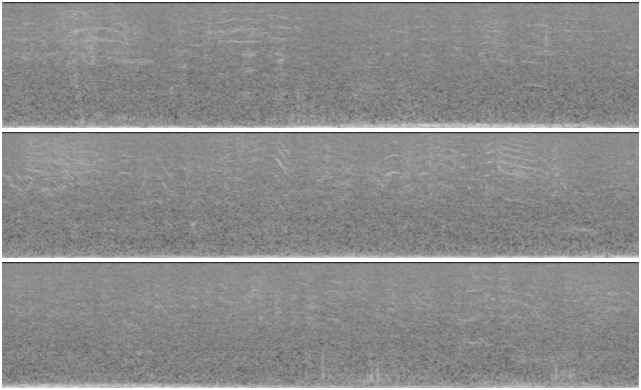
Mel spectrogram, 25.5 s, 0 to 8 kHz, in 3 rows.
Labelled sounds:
0.1	0.4	Pacific white-sided dolphin, 3.2 to 3.6 kHz
0.9	3.9	Pacific white-sided dolphin, 1.7 to 6.7 kHz
6.4	6.8	Pacific white-sided dolphin, 4.0 to 5.3 kHz
8.6	10.3	Pacific white-sided dolphin, 2.0 to 5.3 kHz
11.8	12.9	Pacific white-sided dolphin, 2.5 to 5.5 kHz
13.6	14.6	Pacific white-sided dolphin, 2.0 to 4.8 kHz
15.1	15.8	Pacific white-sided dolphin, 2.8 to 6.1 kHz
18.6	18.8	Pacific white-sided dolphin, 1.6 to 2.0 kHz
19.9	20.2	Pacific white-sided dolphin, 3.1 to 3.3 kHz
21.3	21.6	Pacific white-sided dolphin, 3.8 to 4.2 kHz
23.1	23.4	Pacific white-sided dolphin, 0.90 to 2.2 kHz
25.0	25.3	Pacific white-sided dolphin, 2.5 to 4.1 kHz

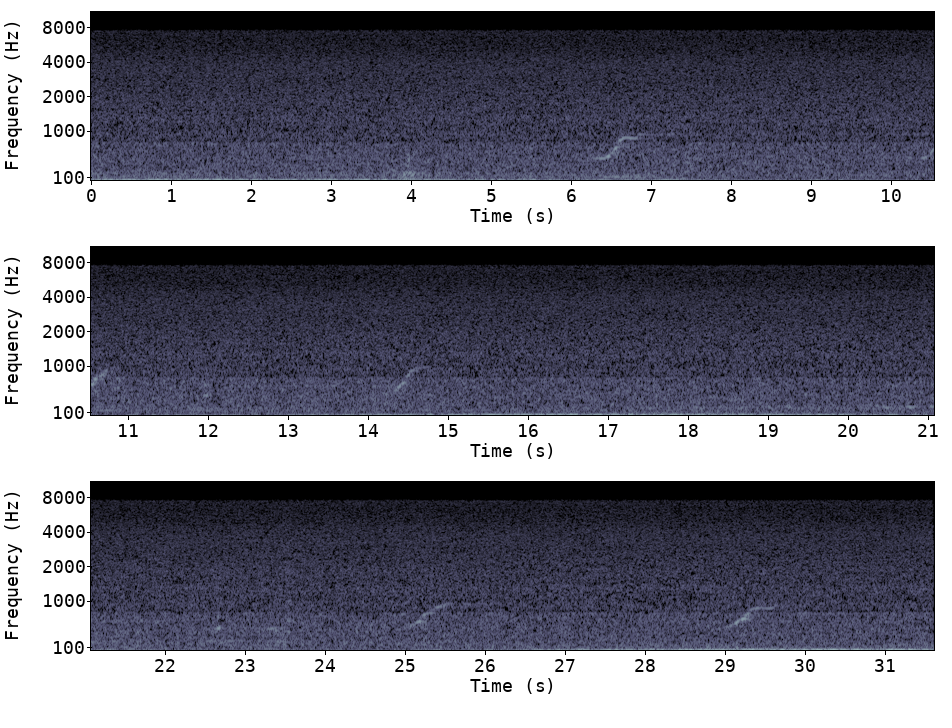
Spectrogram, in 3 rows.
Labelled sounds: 6.6	7.0	humpback whale, 0.80 to 0.99 kHz
25.2	25.6	humpback whale, 0.80 to 0.99 kHz
29.3	29.6	humpback whale, 0.80 to 0.93 kHz

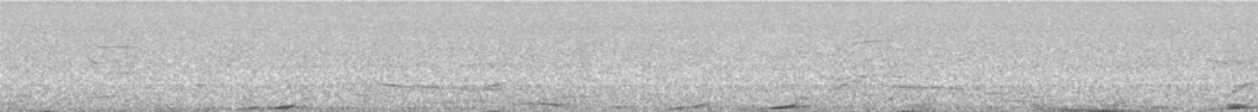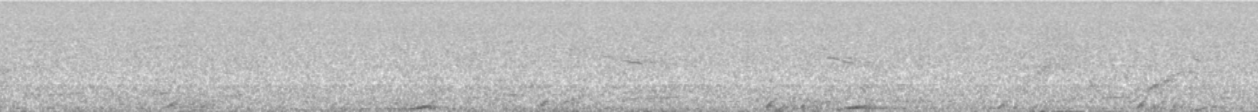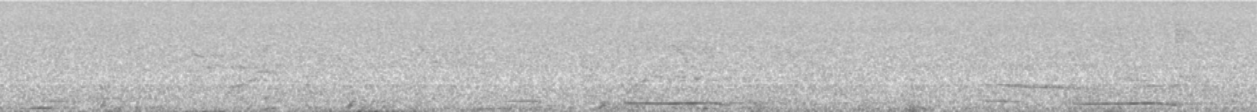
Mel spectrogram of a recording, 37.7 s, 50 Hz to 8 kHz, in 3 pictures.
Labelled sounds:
8.6	8.9	humpback whale, 2.5 to 2.7 kHz
24.1	24.5	humpback whale, 0.80 to 1.1 kHz

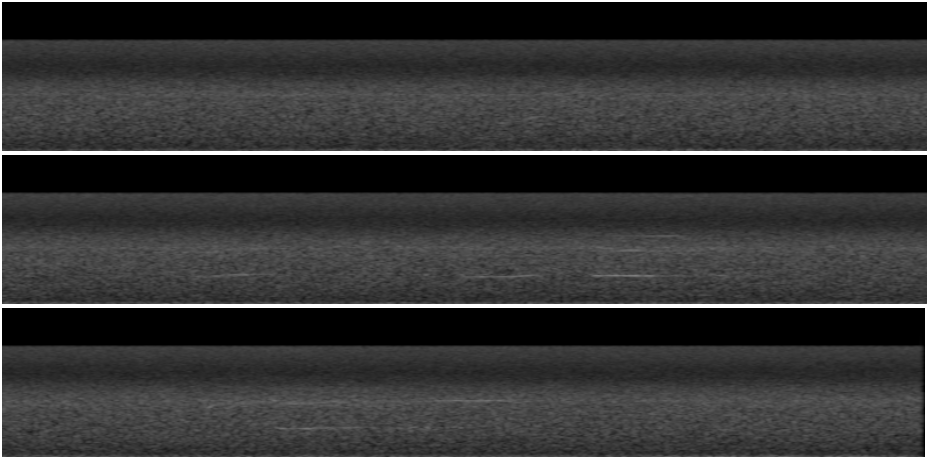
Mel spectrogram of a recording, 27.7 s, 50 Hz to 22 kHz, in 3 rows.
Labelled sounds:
13.5	16.8	killer whale, Bigg's (transient), 0.58 to 1.1 kHz
21.2	23.9	killer whale, Bigg's (transient), 0.63 to 2.1 kHz

